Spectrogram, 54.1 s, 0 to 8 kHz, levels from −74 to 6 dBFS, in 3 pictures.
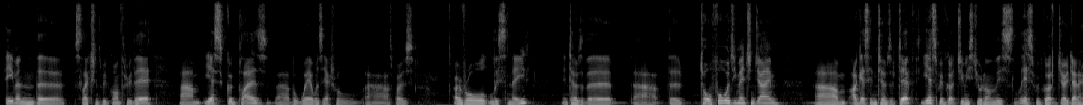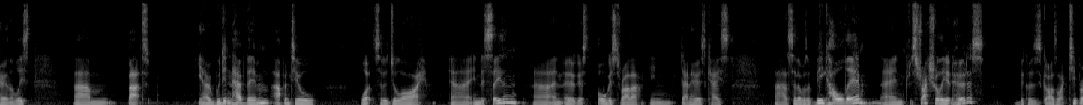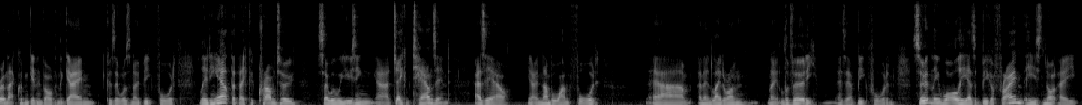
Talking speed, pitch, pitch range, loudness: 170 wpm, 130 Hz, 120-150 Hz, -31 LUFS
